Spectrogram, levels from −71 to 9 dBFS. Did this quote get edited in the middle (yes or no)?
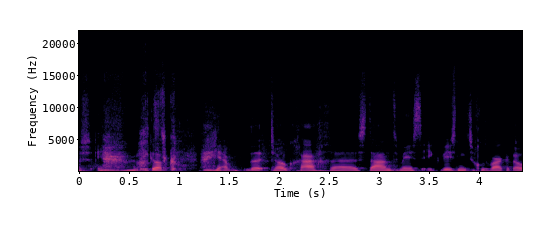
yes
